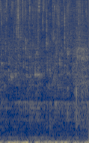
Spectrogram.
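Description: Water draining steadily through a broken toilet flap in a two-story Las Vegas resale home, a close continuous trickling and gurgling wash with no voices.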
